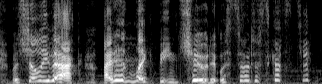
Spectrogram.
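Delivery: loud, high petulant wail; offended demon queen complaining, loud and whiny. A narrator's reading. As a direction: throw a spoiled tantrum. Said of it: "says in a whiny, petulant voice".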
